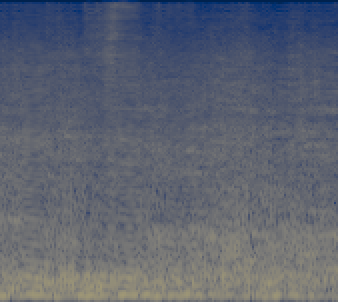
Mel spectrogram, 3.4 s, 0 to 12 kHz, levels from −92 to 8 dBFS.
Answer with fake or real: fake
